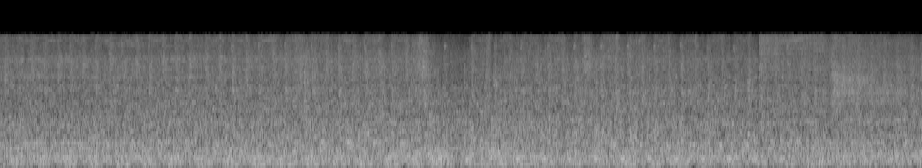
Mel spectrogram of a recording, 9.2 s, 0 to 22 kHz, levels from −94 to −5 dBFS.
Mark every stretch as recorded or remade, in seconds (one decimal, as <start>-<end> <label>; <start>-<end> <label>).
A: 0.0-8.2 recorded; 8.2-9.2 remade

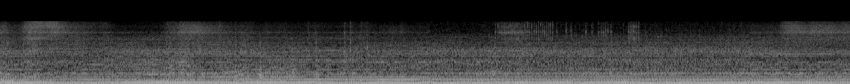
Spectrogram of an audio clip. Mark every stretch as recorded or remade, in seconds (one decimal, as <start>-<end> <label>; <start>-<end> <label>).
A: 0.0-4.3 remade; 4.3-7.5 recorded; 7.5-8.5 remade

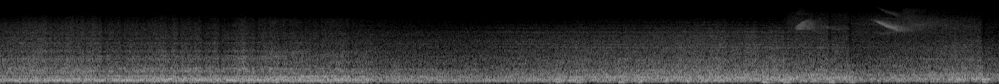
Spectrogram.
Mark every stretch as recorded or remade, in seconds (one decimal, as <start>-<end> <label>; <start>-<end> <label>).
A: 0.0-6.8 recorded; 6.8-7.5 remade; 7.5-10.0 recorded

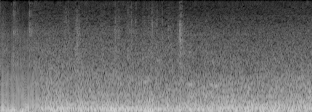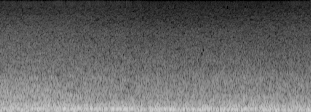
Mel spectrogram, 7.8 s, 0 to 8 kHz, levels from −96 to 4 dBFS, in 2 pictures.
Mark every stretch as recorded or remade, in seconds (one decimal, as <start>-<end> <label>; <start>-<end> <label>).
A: 0.0-0.5 remade; 0.5-7.8 recorded

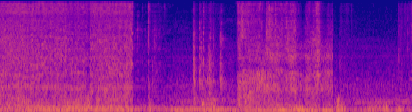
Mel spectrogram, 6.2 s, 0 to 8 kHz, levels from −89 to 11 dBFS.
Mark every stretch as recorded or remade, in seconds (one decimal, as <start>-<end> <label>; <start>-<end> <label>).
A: 0.0-0.4 recorded; 0.4-2.6 remade; 2.6-6.2 recorded

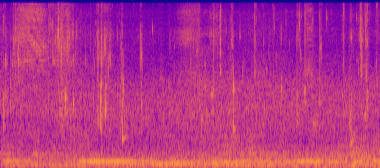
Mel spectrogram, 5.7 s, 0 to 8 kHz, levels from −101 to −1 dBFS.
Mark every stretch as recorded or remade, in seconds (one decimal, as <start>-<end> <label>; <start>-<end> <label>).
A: 0.0-2.4 recorded; 2.4-3.7 remade; 3.7-4.7 recorded; 4.7-5.7 remade

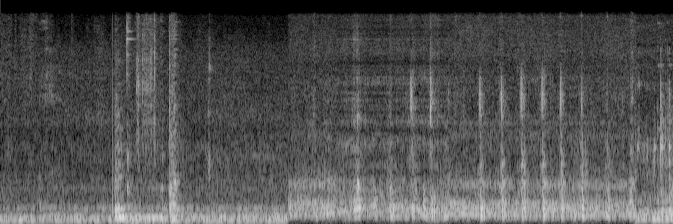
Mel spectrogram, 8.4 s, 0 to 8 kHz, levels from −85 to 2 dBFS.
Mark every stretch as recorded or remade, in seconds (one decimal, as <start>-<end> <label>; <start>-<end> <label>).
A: 0.0-4.2 recorded; 4.2-5.6 remade; 5.6-8.4 recorded

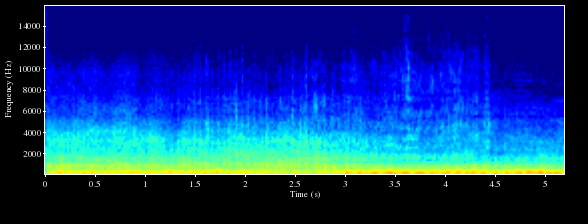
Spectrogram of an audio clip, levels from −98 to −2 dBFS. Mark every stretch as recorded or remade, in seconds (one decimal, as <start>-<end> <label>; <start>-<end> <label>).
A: 0.0-1.1 remade; 1.1-4.2 recorded; 4.2-5.2 remade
